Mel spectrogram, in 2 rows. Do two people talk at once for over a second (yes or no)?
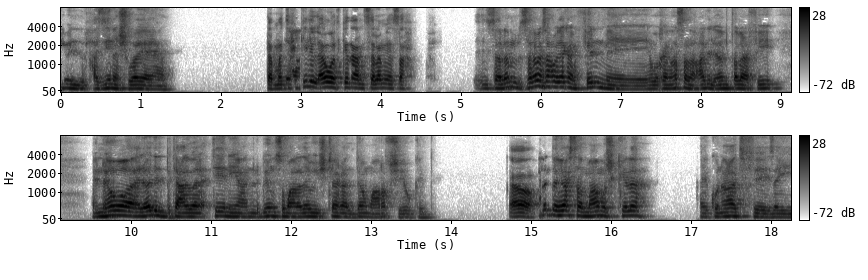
no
